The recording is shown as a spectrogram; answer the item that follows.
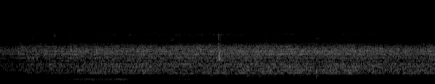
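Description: Audience applauding, a steady even clatter of many hands that swells in at the start, heard thin and narrow through a television's speaker.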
